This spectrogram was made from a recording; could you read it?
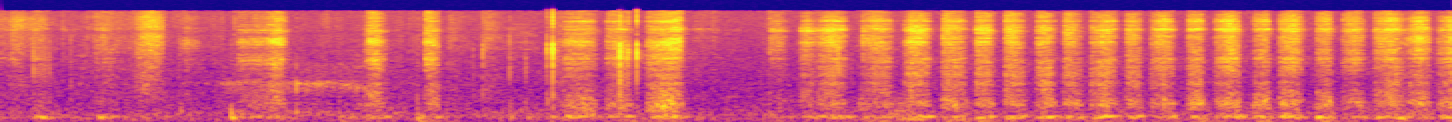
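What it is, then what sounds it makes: Chalk scratched on a paper colouring page. A green chalk stick is scratched back and forth across a paper coloring book page resting on a soft cloth to color in trees. Dry, bright, gritty scraping strokes come in uneven bursts at first, then settle into a quick, steady rhythm of short back-and-forth rubs.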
